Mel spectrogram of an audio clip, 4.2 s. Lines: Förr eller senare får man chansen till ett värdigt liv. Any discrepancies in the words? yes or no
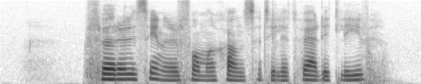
no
